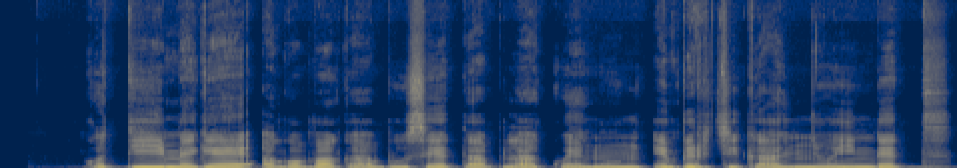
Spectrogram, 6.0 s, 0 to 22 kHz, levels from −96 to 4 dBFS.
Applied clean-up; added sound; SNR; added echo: none; none; none; none.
